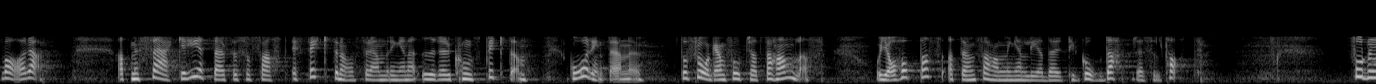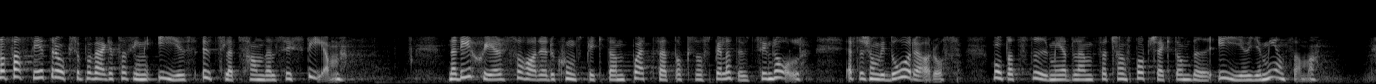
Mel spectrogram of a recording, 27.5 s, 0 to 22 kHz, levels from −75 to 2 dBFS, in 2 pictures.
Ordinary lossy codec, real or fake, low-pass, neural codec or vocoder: none; real; 3.6 kHz; none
